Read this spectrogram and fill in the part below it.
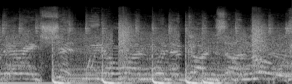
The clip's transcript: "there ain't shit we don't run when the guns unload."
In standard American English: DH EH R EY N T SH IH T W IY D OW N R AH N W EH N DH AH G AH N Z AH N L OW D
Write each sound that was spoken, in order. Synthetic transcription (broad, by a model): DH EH R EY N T SH IH T W IY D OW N R AH N W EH N DH AH G AH N Z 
